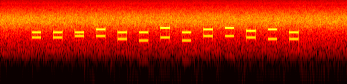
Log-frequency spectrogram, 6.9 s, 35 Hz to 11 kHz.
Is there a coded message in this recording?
Yes: DTMF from 0.6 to 6.0 s, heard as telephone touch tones, dialled by machine, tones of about 180 ms, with radio hiss. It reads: 77*#41C1#D864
